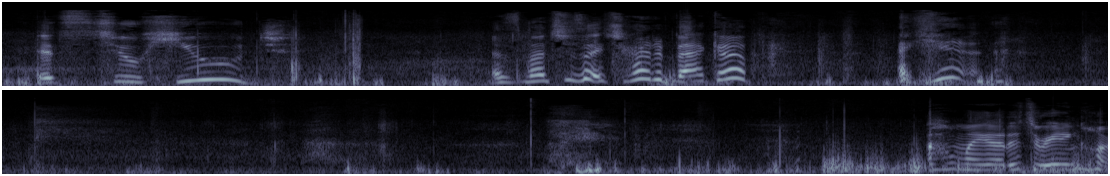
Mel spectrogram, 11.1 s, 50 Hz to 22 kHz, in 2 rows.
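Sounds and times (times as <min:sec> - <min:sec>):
footsteps through dry grass: 0:03.7 - 0:09.9.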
